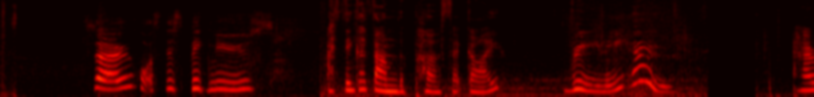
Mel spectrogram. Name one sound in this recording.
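Another young woman answers calmly, close by.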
